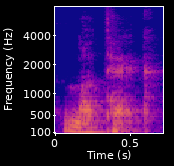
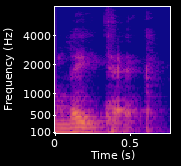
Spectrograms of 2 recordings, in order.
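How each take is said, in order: First: LaTeX said as "lah-tek"; "LaTeX" opening on lah, ending in tek; first pronunciation variant. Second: LaTeX said as "lay-tek"; "LaTeX" opening on lay, ending in tek; second pronunciation variant. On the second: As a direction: say LaTeX with an "ay" in the first syllable. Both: Shown as a demonstration. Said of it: "people call LaTeX or LaTeX".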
